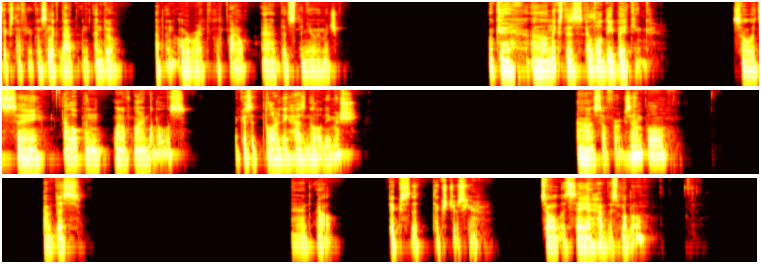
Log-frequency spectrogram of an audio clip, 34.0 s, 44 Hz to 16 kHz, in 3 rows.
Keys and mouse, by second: 1.1 click, 2.7 click, 5.5 click, 6.1 alt+Tab, 6.6 alt+click, 8.7 click, 9.1 `, 9.8 alt+right click, 10.1 alt+middle click, 10.3 alt+click, 10.7 alt+middle click, 10.8-12.0 typing, 12.0 click, 14.2 click, 14.8 click, 16.9 p, 17.3 alt+middle click, 17.6 alt+right click, 18.1 o, 19.2 click, 21.3 click, 22.2 ctrl+click, 22.9 /, 23.4 click, 23.6 z, 24.2 click, 24.6 w, 25.5 click, 26.5 click, 26.5 `, 26.9 m, 28.8 click, 31.3 click, 32.2 KP_1, 32.5 Return, 33.2 alt+click.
